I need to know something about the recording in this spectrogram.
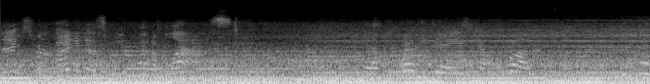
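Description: Engine and road noise inside a moving vintage bus, a steady low drone, with passengers chattering over it.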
